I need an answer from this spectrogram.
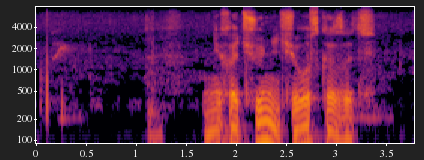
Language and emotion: Russian, neutral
